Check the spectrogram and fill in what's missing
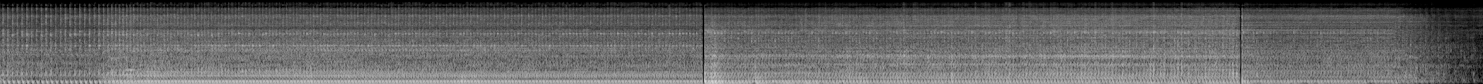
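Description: Small pull-start engine running steadily after a first-pull start, a loud continuous idle with a knocking, hammering rhythm and a brief surge midway before it cuts off near the end.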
